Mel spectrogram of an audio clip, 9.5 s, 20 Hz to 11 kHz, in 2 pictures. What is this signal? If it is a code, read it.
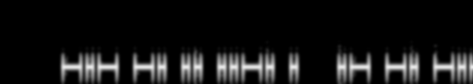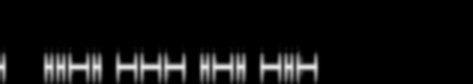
Morse code, heard as a keyed tone, about 20 wpm, 700 Hz. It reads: KNIFE AND FORK
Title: Easy Words - Speed-Racing with Hints - 20wpm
